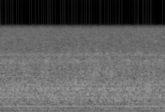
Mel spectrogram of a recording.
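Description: Aquarium pump running: a steady low hum over an even hiss.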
